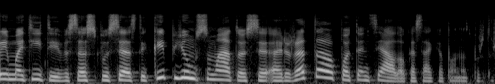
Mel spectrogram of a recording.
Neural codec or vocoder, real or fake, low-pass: none; real; 10.8 kHz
